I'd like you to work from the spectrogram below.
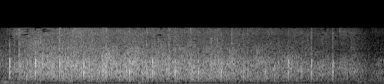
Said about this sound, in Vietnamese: Xin quý vị tán thán cho chàng pháo tay.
